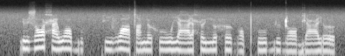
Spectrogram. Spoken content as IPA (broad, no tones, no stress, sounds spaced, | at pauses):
ɾ y z ɔ ħ æ w ɔ b u kː i v ɔ tˤ i n̪ ɵ x u w i ʕ i ħ y n̪ ɵ h ɵ ɡ ɔ pʰ u b y ɖ ɔ ɡ i ʕ i ɾ ɵ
